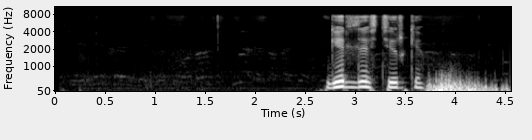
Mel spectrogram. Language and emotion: Russian, neutral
